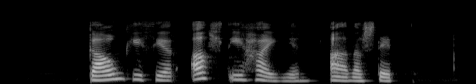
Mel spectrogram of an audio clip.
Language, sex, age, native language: Icelandic, female, 40-49, English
